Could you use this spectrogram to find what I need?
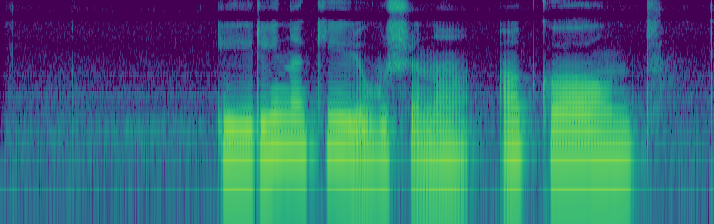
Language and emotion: Russian, sad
